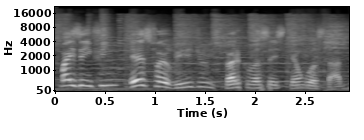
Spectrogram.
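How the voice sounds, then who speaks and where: A young man with a Brazilian accent talks as a video commentator. His voice is soft-edged and a little high, and he rattles along quickly. The delivery is casual, slangy and enthusiastic. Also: big pitch swings, faint music behind. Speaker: video commentator reviewing a cartoon.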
